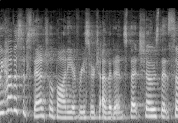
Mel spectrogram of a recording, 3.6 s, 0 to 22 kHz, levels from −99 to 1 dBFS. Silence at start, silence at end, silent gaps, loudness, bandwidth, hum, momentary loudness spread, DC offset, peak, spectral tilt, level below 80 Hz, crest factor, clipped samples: 0 s; 0 s; none; -14 LUFS; 16.5 kHz; none; 5 LU; under 0.1%; 0 dBFS; -4 dB/octave; -60 dBFS; 12 dB; under 0.1%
